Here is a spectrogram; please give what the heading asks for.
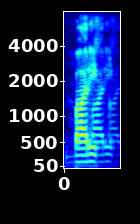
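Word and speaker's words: Bariq: शुक्रिया आज की वीडियो का पहला नाम है बारिक यह नाम अरबी जुबान से ताल्लुक रखता है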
